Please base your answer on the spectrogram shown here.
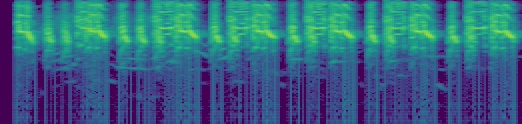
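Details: Grey francolin (teetar) calling: a loud harsh series of rhythmic squawking notes, close to two per second, each with a grating ringing quality, continuing throughout without pause.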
